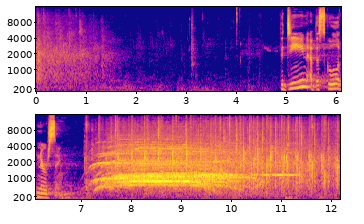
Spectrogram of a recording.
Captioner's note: cheers & applause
